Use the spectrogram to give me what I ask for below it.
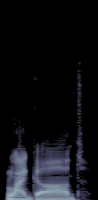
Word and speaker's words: blackguard: Oh no, it's just, yeah, it is pronounced Blackguard.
